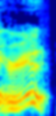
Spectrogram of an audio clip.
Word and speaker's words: route: because you can pronounce it root if you want. – Okay.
